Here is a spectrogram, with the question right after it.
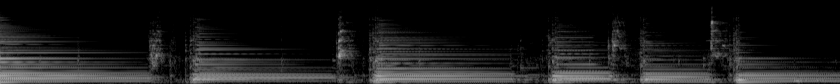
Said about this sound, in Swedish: Ja, så att eh, nu, nu var det länge sedan jag körde denna på gitarr. Men eh, rundan, den låter ju så väldigt mycket annorlunda mm. på en gura.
